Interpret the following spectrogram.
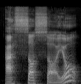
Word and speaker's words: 았었어요: Now, because of connective speech, the 쌍시옷 받침 in the first two syllables carry over to the following syllables. So they are pronounced 았었어요 and 었었어요.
